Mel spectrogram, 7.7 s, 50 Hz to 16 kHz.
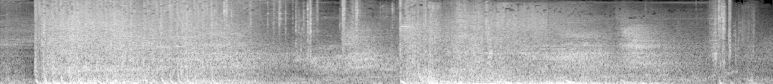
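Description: Sustained automatic gunfire in the video game Destiny 2 as grates are shot out, dense loud bursts with heavy booming impacts, continuous over several seconds with a brief dip midway.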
